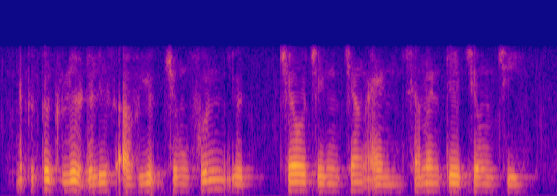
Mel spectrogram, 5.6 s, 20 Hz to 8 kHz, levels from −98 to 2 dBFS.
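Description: From start to finish the speech has gone through an AMR narrowband mobile codec. Nothing passes above about 3.8 kHz and the line band runs roughly 250 Hz to 3.6 kHz, so it's thin and boxy. The plainly buzzy, synthetic edge points to a low rate like 7.4 kbps.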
